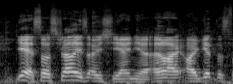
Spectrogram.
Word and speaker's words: Oceania: OCE is like O Oceanania, Oceanania. I don't know how you pronounce it.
